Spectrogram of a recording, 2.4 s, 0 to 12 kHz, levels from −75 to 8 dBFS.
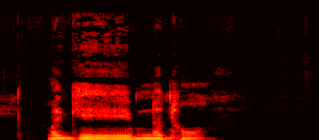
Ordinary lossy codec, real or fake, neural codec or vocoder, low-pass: MP3, 96 kbps; real; none; 10.8 kHz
